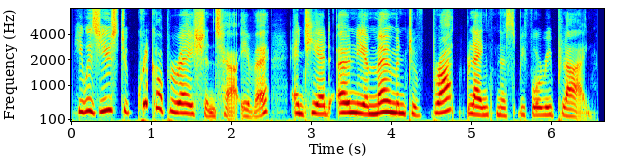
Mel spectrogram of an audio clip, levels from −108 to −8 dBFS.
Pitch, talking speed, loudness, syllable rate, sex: 245 Hz, 160 wpm, -17 LUFS, 4.9 syllables/s, female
